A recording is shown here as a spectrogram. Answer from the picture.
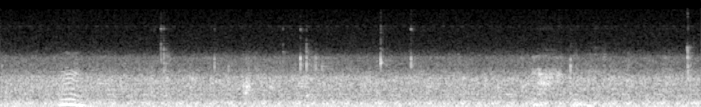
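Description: A steady background hum and hiss, with a spoon clicking lightly a few times against a cup of oatmeal and a short hummed "mm" about a second in.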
